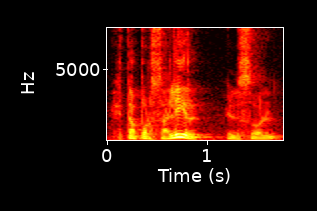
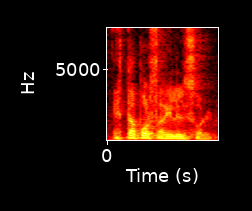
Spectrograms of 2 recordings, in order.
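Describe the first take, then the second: First: The main emphasis falls on the word salir. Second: The main emphasis falls on the word sol. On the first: "estamos asignando un énfasis a la palabra salir" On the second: "en un contexto neutro ... estamos haciendo énfasis ... sobre la palabra sol"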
